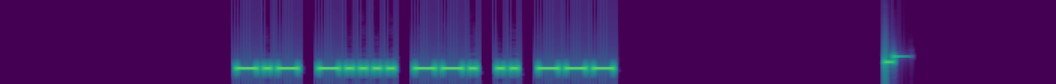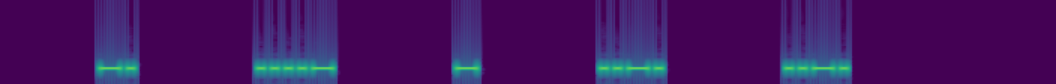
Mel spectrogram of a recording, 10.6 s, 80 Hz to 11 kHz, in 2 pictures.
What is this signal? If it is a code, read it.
Morse code, heard as a keyed tone, about 36 wpm, spaced as for 18 wpm, 700 Hz. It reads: K6GIO N4TFF
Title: USA Call Signs - 5 Characters - 6x Character Spacing - 35wpm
